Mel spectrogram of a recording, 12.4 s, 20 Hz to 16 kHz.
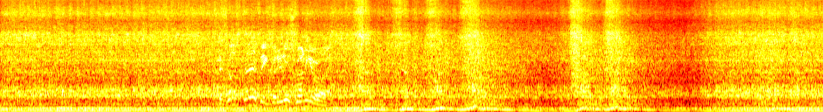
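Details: Ford XC Fairmont 351 V8 on a run stand with Thermoquad carburetor, choke left unset: slightly lumpy idle with quick throttle blips rising and falling cleanly, no knocks; owner judges it runs well.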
